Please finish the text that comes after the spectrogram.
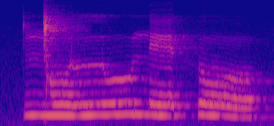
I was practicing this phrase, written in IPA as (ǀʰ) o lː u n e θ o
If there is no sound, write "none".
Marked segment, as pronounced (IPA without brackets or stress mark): ŋ͡ǀ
